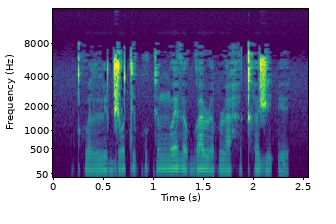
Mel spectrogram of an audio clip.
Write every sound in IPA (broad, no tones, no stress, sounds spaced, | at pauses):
kʷʰ a lː y d͡ʒ o t i kʷ ɐ k ɪ ŋʷ ɛ ð œ ɡʷ a ɹ ə p ɹ a h ə kʰ ə ʒ i ʔ ɪ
